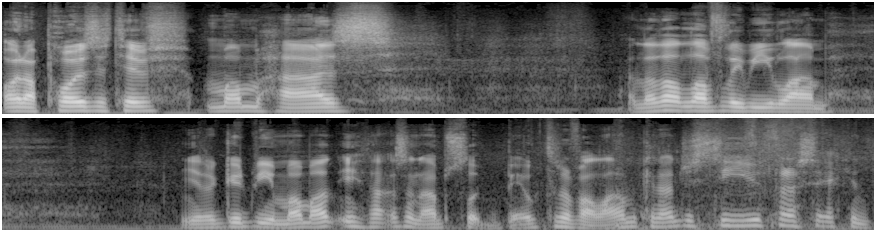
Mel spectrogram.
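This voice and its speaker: A man at a medium pitch, very fast between long, frequent pauses, with a strong Scottish accent and ordinary pitch variation. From Scotland, Ayrshire. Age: 30s. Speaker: sheep farmer. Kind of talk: casual vlog commentary. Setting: outdoors.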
